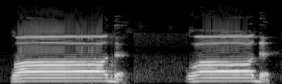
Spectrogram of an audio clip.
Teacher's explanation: ضاد کے اندر موٹاپا ہے، تفخیم ہے، اور یہ تھوڑا سا دباؤ آتا ہے اس کے اندر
